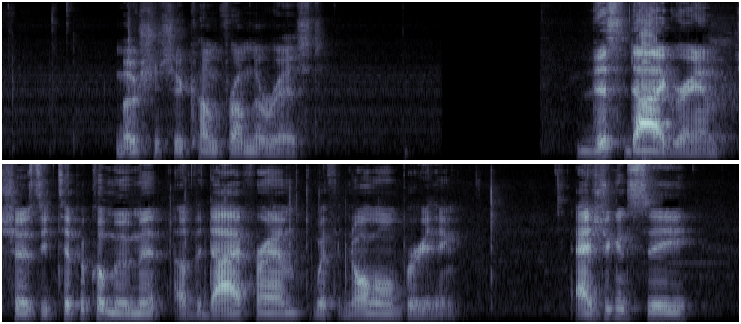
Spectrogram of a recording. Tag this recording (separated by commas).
Speech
